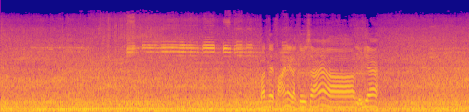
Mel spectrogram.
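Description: A motorbike engine hums steadily up close.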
